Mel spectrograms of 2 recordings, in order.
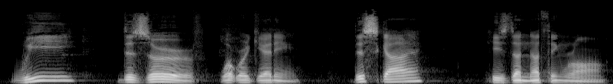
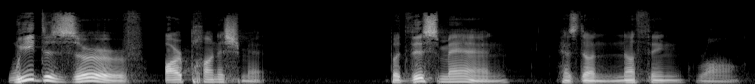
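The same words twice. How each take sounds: First: Said in the usual way. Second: Slow solemn reading. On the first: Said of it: "paraphrase after quote". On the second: Retold or imitated. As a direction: let each word land slowly and gravely. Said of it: "look what he says".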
